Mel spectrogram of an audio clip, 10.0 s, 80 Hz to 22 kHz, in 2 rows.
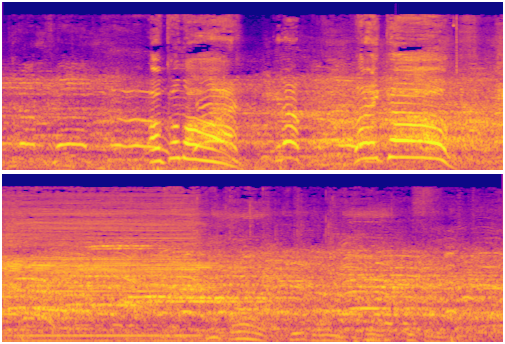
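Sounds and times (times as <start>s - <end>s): spectators shouting and whooping: 1.1s - 10.0s
crowd hubbub: 2.3s - 10.0s.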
